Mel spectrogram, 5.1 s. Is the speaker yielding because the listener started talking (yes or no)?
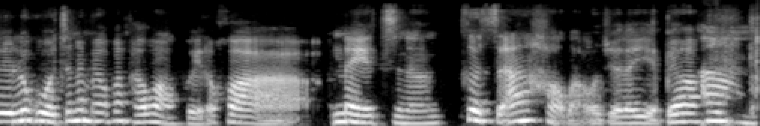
no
